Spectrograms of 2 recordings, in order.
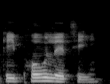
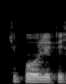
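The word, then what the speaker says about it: Cipolletti: Last case side slope ng capolity. Capolity pronunciation yan ah. Chipulete nga ako dati prof namin dati. Chipolity sabi kasi nga daw parang ano ba?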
